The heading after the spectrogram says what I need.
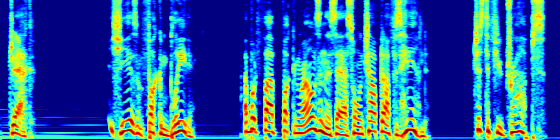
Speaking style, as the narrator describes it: I said desperately, trying to express my confusion

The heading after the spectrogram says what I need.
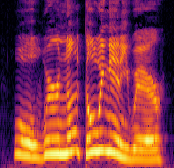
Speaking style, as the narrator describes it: groaned the fireman

